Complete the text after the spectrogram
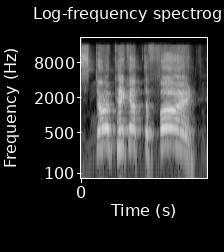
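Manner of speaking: put-on, very high, shrill, drawn-out yelled scream. Retelling a plea to mom about the phone: imitating own past scream. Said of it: "I still remember screaming".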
